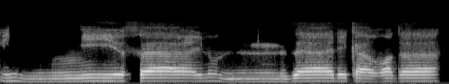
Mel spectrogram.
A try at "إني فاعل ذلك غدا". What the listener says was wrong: Make your ayn more clear. Again.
